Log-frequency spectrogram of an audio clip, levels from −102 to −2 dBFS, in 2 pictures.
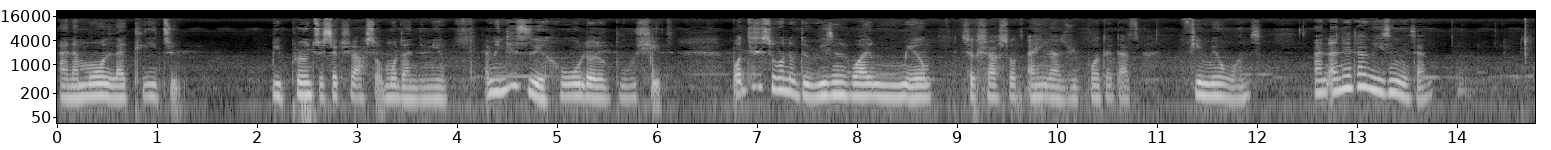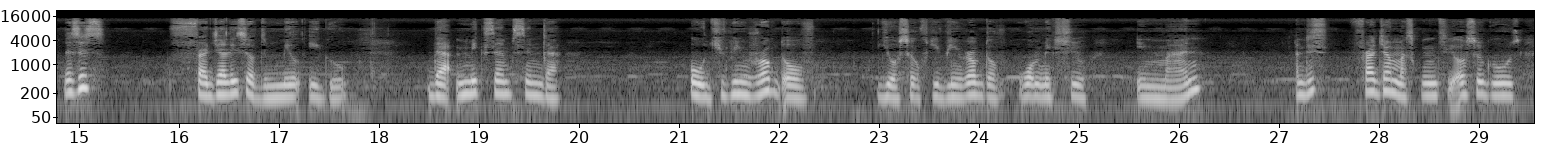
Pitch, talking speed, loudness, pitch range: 160 Hz, 160 wpm, -28 LUFS, 145-185 Hz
